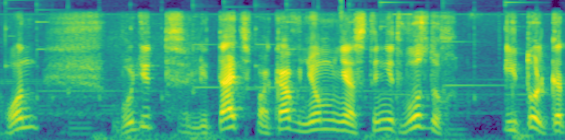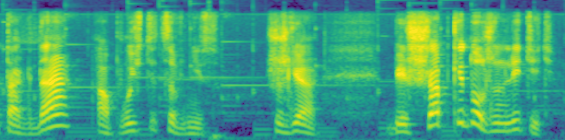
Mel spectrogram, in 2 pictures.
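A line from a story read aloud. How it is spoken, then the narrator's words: Offended question. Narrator (Russian): обиженно спросил Растеряйка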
